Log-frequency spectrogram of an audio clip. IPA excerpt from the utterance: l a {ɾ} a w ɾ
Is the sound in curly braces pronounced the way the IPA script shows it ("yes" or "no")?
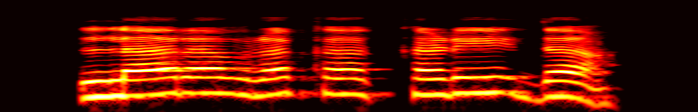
yes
